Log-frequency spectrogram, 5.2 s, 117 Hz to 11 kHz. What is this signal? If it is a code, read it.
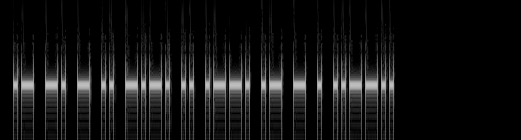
Morse code, heard as a keyed tone, about 30 wpm, 700 Hz. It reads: ANTICIPATE?
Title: Sentences from Top 1500 Words 30wpm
